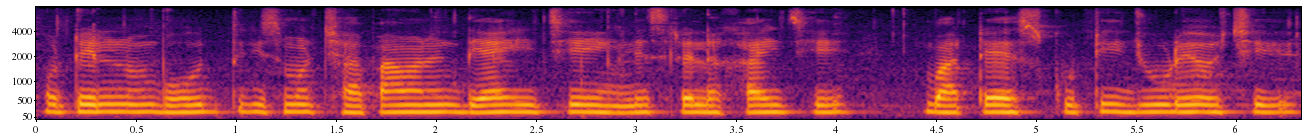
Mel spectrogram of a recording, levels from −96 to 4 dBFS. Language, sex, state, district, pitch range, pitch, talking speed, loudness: Odia, female, Odisha, Sambalpur, 185-195 Hz, 190 Hz, 95 wpm, -16 LUFS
